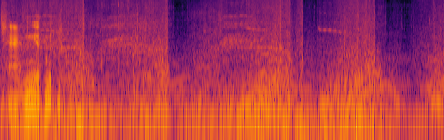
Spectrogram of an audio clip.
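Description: A large beast snarls and screeches.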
